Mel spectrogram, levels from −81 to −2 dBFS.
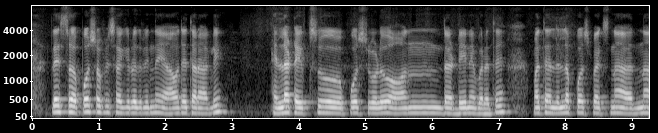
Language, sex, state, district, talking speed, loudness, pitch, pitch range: Kannada, male, Karnataka, Bangalore, 140 wpm, -19 LUFS, 150 Hz, 145-160 Hz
